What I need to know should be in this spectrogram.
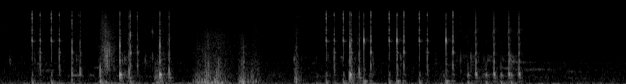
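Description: Game blocks are placed with quick, soft tapping clicks.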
